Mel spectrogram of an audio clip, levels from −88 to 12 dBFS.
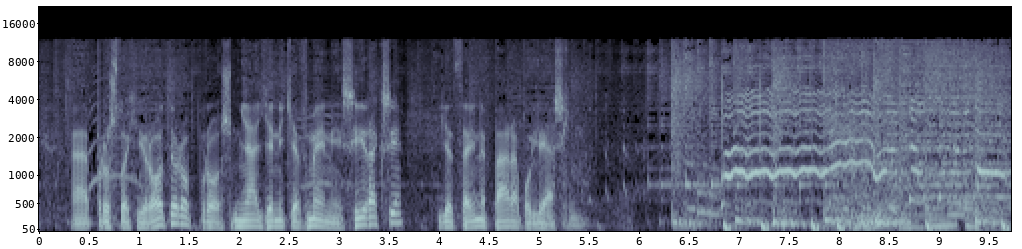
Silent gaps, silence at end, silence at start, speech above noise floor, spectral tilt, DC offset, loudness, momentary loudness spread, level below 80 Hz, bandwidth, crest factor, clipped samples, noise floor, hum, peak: none; 0 s; 0 s; 25 dB; -4 dB/octave; under 0.1%; -17 LUFS; 7 LU; -34 dBFS; 12.5 kHz; 16 dB; under 0.1%; -42 dBFS; none; -2 dBFS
